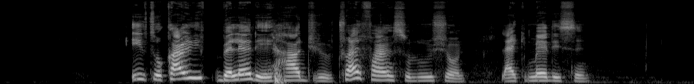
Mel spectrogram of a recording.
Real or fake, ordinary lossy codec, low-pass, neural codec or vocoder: fake; none; none; vocoder, 48 kHz, 128 mel bands, Vocos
